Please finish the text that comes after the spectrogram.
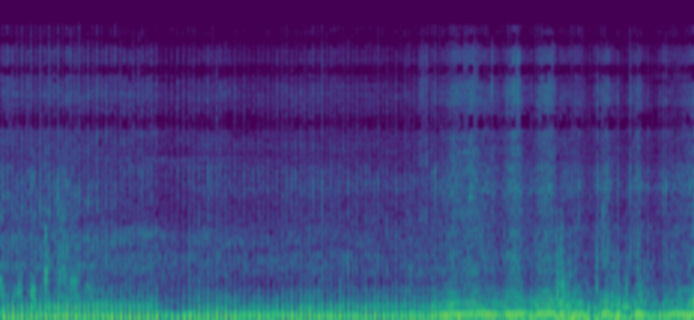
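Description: A Yamaha Blaster ATV engine runs loud and close, a rapid throbbing two-stroke putter that thickens and revs up toward the end, with no talking over it.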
